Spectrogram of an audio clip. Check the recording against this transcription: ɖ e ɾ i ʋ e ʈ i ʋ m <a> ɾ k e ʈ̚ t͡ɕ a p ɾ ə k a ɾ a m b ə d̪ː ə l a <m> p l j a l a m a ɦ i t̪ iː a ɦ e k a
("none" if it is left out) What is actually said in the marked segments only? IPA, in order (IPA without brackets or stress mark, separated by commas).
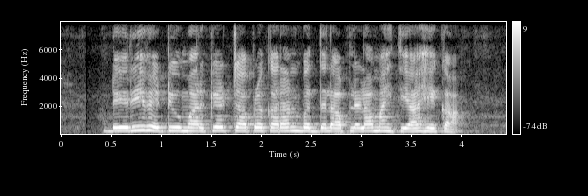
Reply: a, none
